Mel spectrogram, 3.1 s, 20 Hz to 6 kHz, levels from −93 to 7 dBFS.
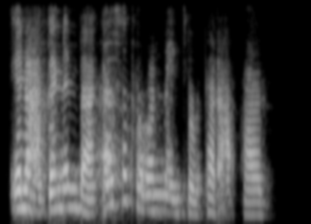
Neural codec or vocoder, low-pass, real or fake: codec, 44.1 kHz, 1.7 kbps, Pupu-Codec; 5.4 kHz; fake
